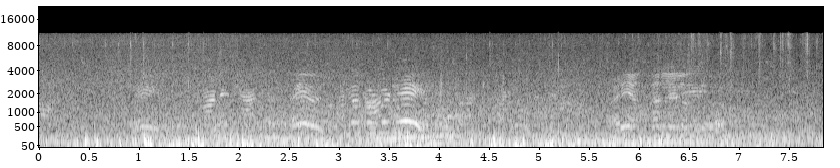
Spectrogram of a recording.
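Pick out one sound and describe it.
Men call out to each other in the distance.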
